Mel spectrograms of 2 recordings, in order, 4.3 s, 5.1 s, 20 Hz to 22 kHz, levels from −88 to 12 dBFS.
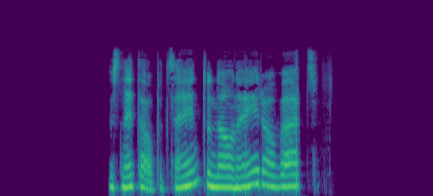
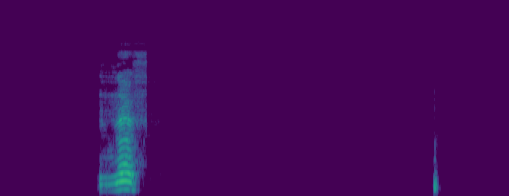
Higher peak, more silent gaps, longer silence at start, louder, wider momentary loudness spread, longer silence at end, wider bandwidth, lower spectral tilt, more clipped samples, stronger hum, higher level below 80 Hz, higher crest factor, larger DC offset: first, -4 dBFS vs -12 dBFS; neither; about the same, 1.1 s vs 1 s; first, -17 LUFS vs -29 LUFS; second, 7 LU vs 20 LU; first, 1.2 s vs 0.7 s; about the same, 7.8 kHz vs 7.8 kHz; about the same, -6 dB/octave vs -5.5 dB/octave; neither; neither; first, -56 dBFS vs -88 dBFS; second, 14 dB vs 26 dB; neither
